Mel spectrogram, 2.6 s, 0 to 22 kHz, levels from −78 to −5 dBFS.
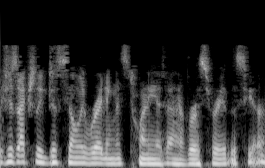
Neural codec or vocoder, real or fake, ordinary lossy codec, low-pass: codec, 16 kHz in and 24 kHz out, 1.1 kbps, FireRedTTS-2 codec; fake; MP3, 32 kbps; 7.2 kHz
